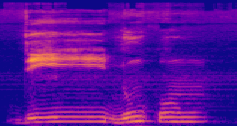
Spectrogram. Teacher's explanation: خالی دی کو لمبا کریں گے، باقی سمپل پڑھیں گے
